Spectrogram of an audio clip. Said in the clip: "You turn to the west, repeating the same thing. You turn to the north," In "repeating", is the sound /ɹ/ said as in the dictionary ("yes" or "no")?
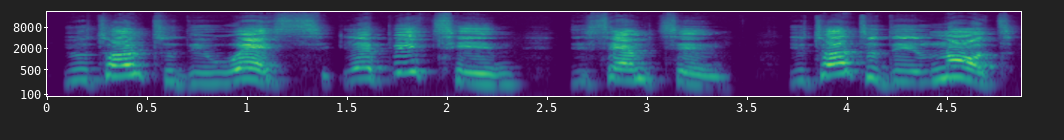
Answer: no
